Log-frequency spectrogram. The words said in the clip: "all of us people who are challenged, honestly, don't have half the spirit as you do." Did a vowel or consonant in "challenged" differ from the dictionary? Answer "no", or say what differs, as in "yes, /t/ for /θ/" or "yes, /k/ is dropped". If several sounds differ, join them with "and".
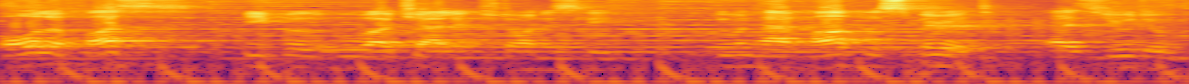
no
